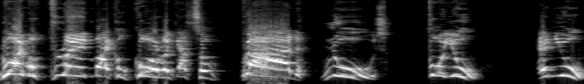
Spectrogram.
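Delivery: put-on high-pitched Jamaican accent. Doing an impression meant to be british, which comes out sounding jamaican. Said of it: "my impression sounds like a Jamaican".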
